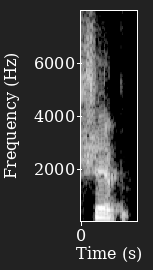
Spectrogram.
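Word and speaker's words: SHPE: It's pronounced ship. You may hear it from other people. The Society of Hispanic Professional Engineers, ship is the way to go.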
